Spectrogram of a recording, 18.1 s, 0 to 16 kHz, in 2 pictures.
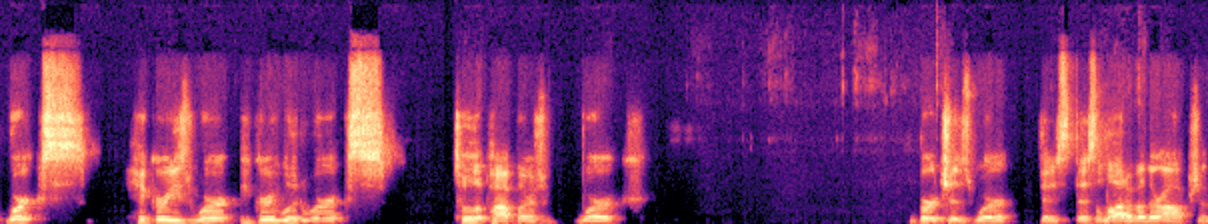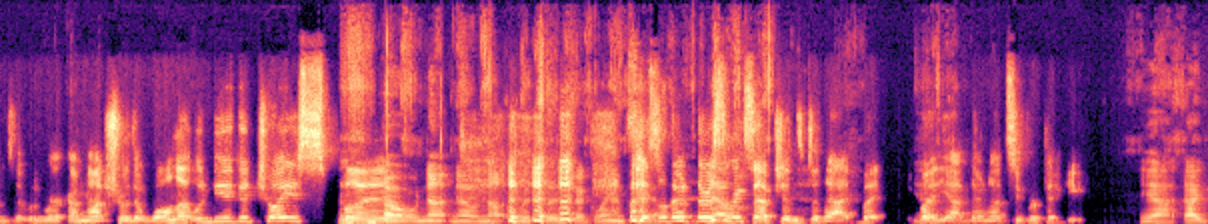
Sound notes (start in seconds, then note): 12.5 laughs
